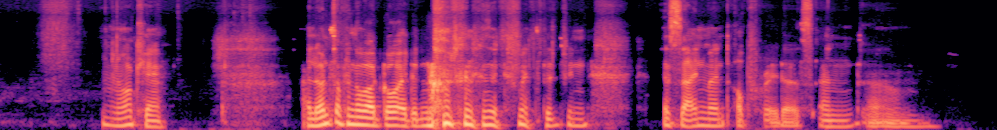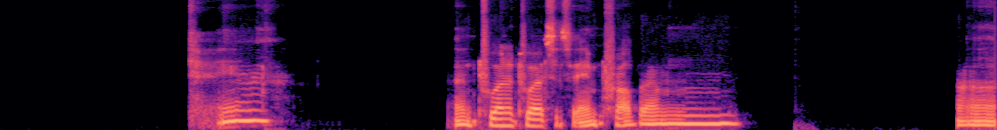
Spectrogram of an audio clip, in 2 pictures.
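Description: A man talks calmly and casually into a close microphone, in short bursts.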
